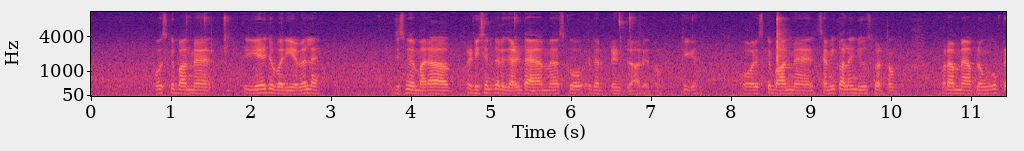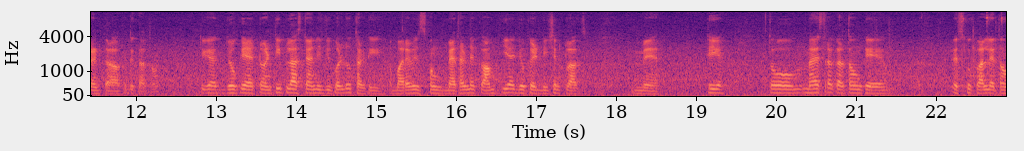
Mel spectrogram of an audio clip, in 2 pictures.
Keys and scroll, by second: 5.4 ctrl+c, 6.8 ctrl+v.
